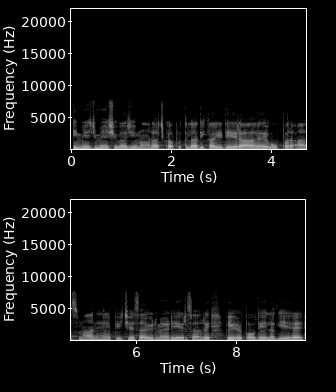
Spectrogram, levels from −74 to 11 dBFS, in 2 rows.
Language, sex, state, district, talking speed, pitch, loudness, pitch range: Hindi, male, Maharashtra, Pune, 140 wpm, 120 Hz, -21 LUFS, 115-120 Hz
